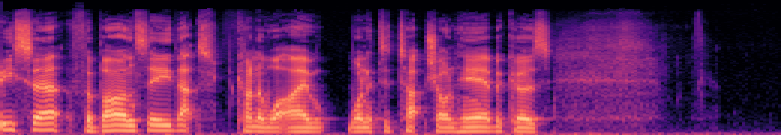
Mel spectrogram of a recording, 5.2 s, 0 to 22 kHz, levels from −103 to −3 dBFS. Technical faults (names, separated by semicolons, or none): none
